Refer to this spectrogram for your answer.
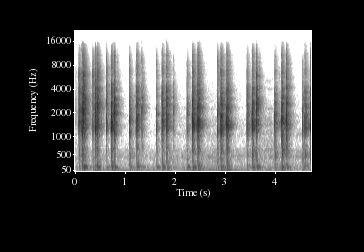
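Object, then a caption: Plastic ice cube tray with silicone cell bottoms. A thin metal rod taps inside the cells of an empty clear plastic ice cube tray with green silicone cell bottoms. It makes quick bursts of dry, bright clicky taps with a mid-high tone around 1.6 kHz. The taps come in uneven clusters, each dying away almost at once.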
